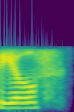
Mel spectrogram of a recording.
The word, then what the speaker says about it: Seals: It's Treva Seals. – Spell that for me. – T-R-E-V-A. Seals, S-E-A-L-S, like a Navy SEAL. – S-E-A-L-S, correct, ma'am? – S, like Sam, E-A-L-S.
